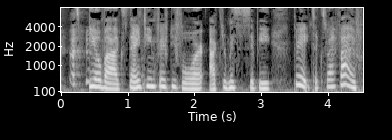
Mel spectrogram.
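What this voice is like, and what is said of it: Sexy, seductive voice. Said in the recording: “giving it a sexy voice”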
